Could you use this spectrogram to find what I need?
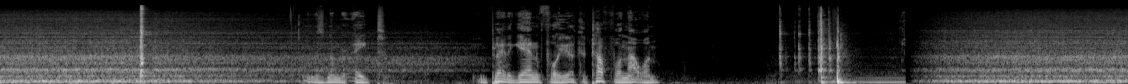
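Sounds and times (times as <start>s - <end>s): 
kettle boiling: 0.0s - 4.8s, 7.8s - 11.2s
kettle switch click when boiled: 1.4s - 1.7s
speech: 3.1s - 4.0s, 4.8s - 6.7s.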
